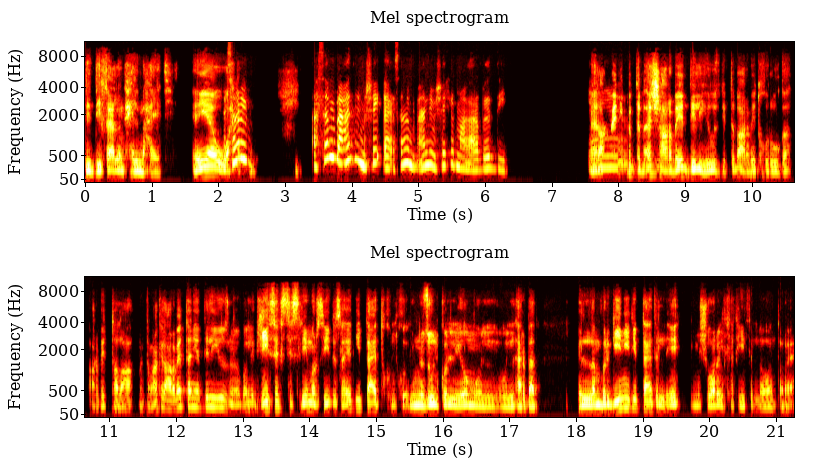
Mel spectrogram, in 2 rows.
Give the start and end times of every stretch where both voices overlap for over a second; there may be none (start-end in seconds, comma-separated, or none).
none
